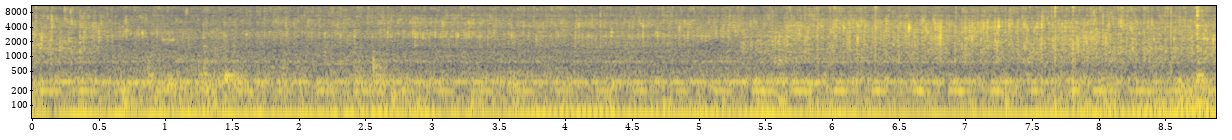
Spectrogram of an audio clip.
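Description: Onions fry in a pan with a steady, close sizzle that grows slightly louder and crackles more toward the end.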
